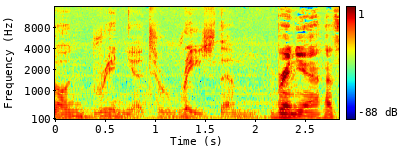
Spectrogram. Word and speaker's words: Brynja: Brynja, that's how you pronounce it.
